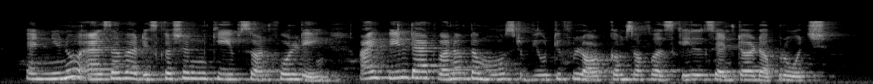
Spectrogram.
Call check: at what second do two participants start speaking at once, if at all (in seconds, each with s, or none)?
none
